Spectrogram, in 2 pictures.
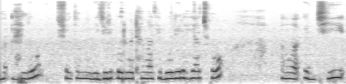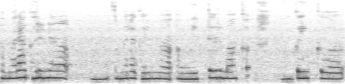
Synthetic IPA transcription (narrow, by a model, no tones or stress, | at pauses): ɦɛlo | ʃõt̪əmẽʋid͡ʒɽipuɾʋəʈʰamãt̪ʰiboliɾəɦjat͡ʃʰo | d͡ʒeəmaɾaɡʱəɾna | əmaɾaɡʱəɾmãmiʈəɾmã | kə̃ĩk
